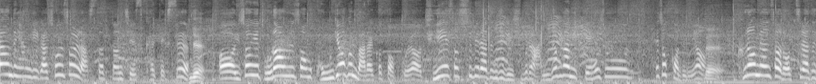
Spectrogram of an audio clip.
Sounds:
playing volleyball

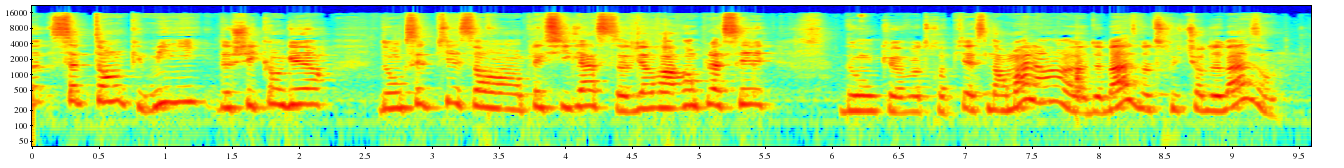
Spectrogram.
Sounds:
speech

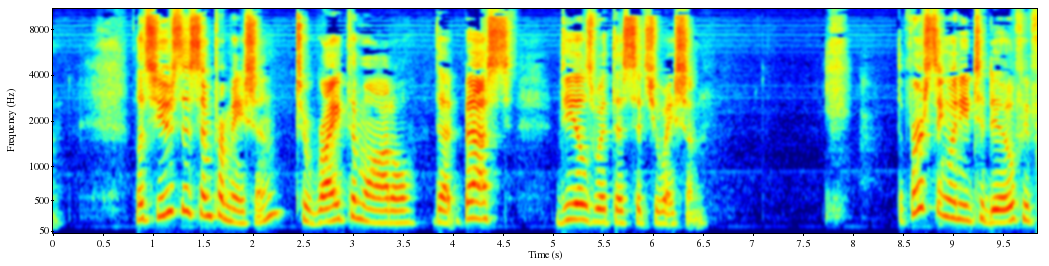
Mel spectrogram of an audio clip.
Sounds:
speech

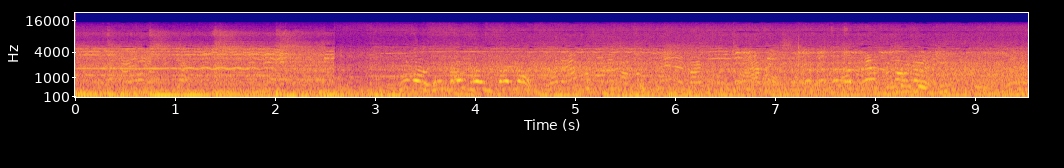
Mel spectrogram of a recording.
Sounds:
music, speech

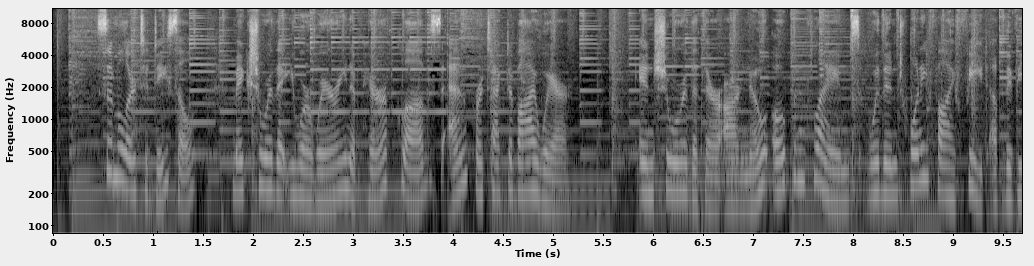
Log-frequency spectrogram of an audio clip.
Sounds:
speech, music

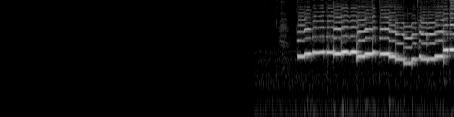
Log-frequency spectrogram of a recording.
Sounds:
flute, woodwind instrument

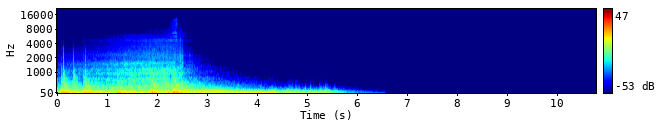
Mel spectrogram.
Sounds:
strike lighter

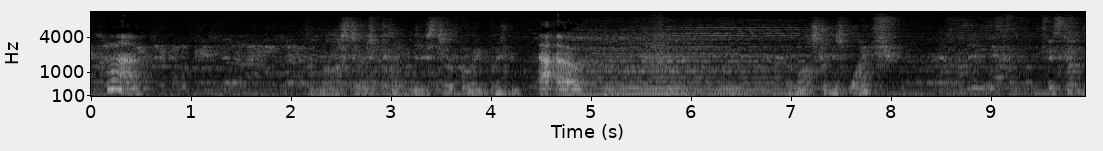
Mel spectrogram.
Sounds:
music, speech

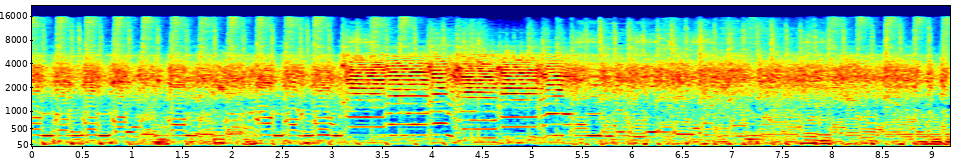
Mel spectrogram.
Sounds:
plucked string instrument, electric guitar, guitar, musical instrument, strum, music

